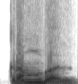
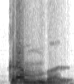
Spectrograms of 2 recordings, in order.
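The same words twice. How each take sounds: The two takes are said the same way.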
